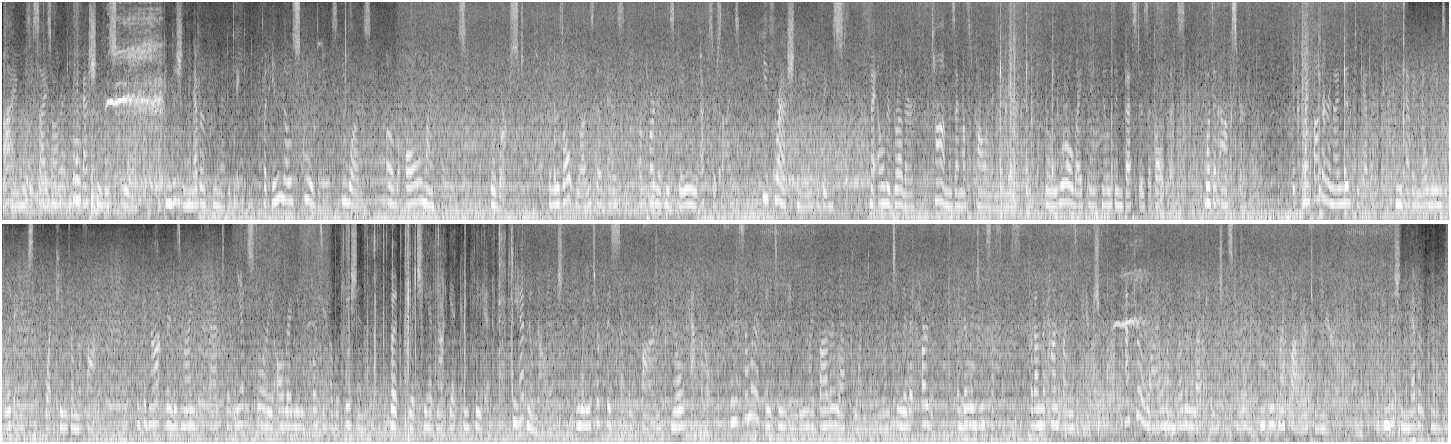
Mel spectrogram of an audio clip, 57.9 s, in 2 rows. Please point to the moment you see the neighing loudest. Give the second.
2 s.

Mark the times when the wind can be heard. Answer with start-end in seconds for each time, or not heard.
0.0-57.8.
